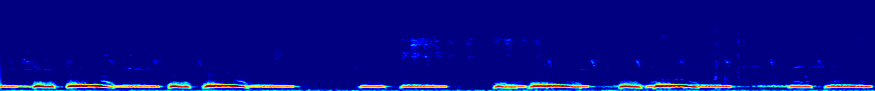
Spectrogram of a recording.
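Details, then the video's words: Spotted dove cooing at a trap in Ninh Thuận. Series of deep, mellow hoots alternate short and drawn-out, with a brief pause midway before the phrases resume. Faint high chirps are heard. "นกเขาใหญ่สายต่อดิน,The Sound Of the dove"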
